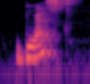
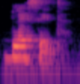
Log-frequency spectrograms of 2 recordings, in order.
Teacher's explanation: it would be pronounced with the final t if it's a verb, blessed, but if it's an adjective, it would be pronounced with id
